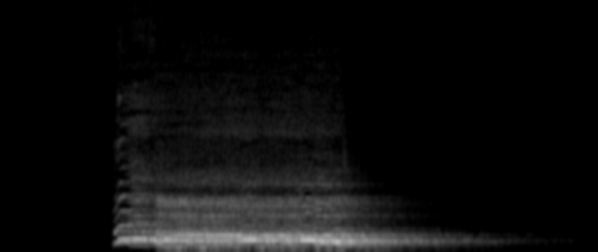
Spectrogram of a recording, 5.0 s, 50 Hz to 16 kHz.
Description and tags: Scream3 Hissy
Out of the series of some weird screams made in the basement of the Utrecht School of The Arts, Hilversum, Netherlands. Made with Rode NT4 Stereo Mic + Zoom H4.
Vocal performance by Meskazy
weird, death, scream, horror, darkness, yelling, yell, disturbing, funny, angry, screaming, pain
